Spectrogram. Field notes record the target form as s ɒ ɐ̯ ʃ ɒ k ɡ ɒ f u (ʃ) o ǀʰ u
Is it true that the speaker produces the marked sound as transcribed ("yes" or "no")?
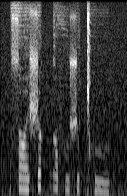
yes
